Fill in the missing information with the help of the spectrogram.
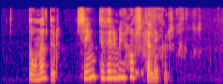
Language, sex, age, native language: Icelandic, female, 50-59, Icelandic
